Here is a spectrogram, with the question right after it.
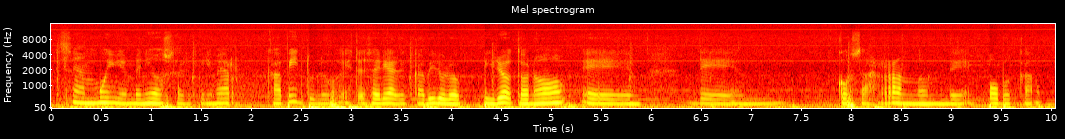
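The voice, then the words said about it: Argentine Spanish accent. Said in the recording (Spanish): “vivo en Argentina. Bueno, se podrá saber por mi acento si prestan atención”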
